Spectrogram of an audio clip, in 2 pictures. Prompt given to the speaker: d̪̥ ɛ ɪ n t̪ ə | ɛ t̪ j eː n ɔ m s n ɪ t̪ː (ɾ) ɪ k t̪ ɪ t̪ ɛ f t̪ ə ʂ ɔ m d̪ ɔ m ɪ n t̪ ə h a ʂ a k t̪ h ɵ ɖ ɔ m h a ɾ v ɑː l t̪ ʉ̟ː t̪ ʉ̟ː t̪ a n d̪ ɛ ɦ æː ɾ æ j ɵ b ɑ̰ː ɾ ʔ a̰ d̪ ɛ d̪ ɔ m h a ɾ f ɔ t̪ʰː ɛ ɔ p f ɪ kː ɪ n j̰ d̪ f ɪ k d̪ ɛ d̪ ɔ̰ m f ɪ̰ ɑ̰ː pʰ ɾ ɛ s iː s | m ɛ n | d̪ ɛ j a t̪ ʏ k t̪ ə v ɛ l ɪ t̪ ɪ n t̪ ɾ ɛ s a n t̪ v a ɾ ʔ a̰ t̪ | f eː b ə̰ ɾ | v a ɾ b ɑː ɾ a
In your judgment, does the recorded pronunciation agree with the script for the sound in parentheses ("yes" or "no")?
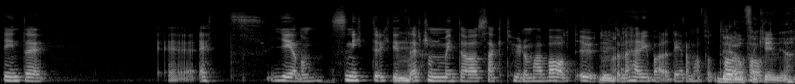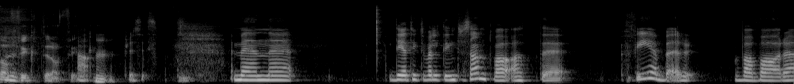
yes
